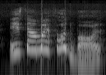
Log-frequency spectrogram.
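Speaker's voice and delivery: a high, startled question; surprised question. A narrator's reading. Bob spotting his football in the basket, surprised. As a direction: sound caught off guard. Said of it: "asks Bob".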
